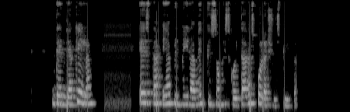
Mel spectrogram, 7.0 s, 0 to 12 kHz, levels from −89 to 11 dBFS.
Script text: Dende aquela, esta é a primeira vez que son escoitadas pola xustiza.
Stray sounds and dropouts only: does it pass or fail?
pass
